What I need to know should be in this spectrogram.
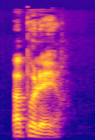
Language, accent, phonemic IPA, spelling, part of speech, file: French, France, /a.pɔ.lɛʁ/, apolaire, adjective, LL-Q150 (fra)-apolaire.wav
- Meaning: apolar, nonpolar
